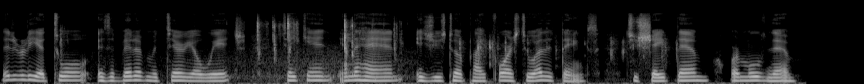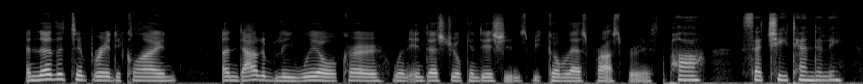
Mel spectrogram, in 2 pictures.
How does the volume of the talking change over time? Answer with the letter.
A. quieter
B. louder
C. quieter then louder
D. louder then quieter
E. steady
E.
